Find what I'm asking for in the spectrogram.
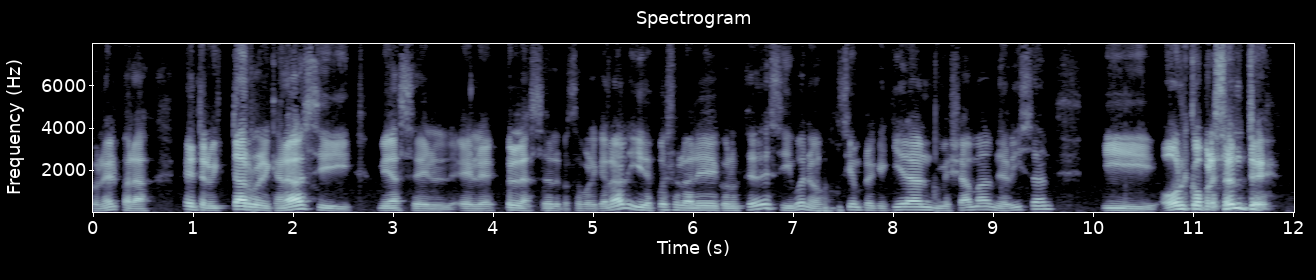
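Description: At a fairly slow pace, a man with a fairly low pitch speaks with lively intonation and big swings in loudness. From Argentina. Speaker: content creator. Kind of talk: casual chat.

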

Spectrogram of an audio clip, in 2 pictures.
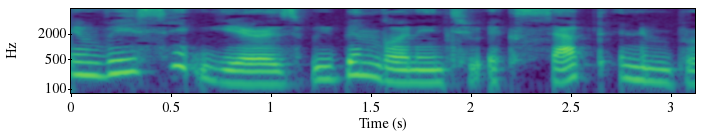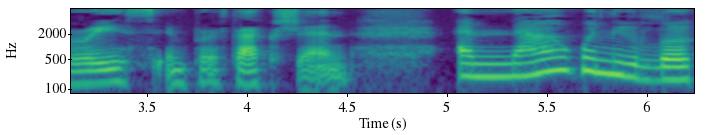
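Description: Over a quiet background, a woman in a slight New York accent speaks with a dark, mellow tone and very wide pitch swings. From New York, US. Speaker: podcast host and blogger. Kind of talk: solo podcast monologue. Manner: friendly, conversational, some filler words.

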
